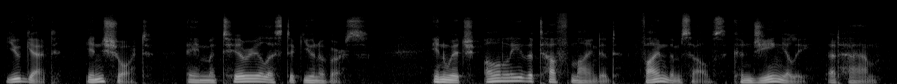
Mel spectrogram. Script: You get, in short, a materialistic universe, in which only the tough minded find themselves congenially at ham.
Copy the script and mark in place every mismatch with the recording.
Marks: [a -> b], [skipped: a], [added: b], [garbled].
You get, in short, a materialistic universe, in which only the tough minded find themselves congenially at ham.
